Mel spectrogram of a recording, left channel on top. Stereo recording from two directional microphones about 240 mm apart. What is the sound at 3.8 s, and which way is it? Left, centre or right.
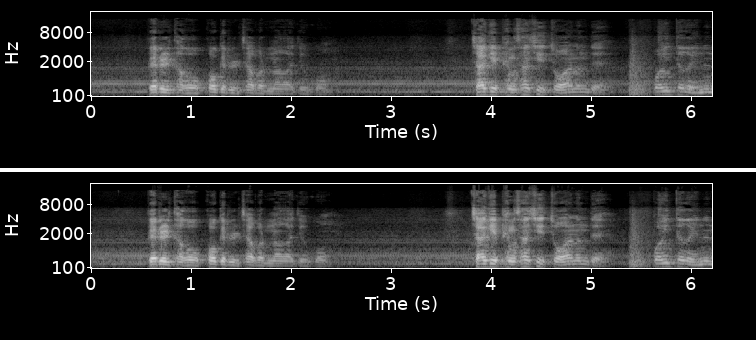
A man's voice, centre.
